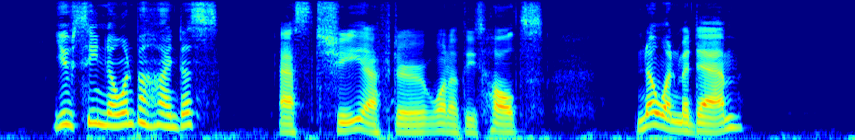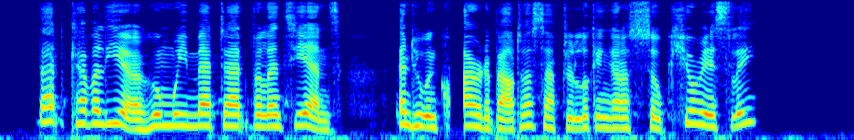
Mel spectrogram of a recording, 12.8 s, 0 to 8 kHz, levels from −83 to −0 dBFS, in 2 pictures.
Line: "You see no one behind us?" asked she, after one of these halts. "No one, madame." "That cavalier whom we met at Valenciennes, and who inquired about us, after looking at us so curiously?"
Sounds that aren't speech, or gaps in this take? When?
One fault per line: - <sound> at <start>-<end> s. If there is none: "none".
- dropout at 9.8-9.9 s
